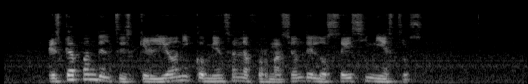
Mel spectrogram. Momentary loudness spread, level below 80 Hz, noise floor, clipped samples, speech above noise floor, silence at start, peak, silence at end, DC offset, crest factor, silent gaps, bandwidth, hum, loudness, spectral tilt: 8 LU; -62 dBFS; -57 dBFS; under 0.1%; 29 dB; 0.5 s; -10 dBFS; 1.1 s; under 0.1%; 20 dB; none; 11.5 kHz; none; -28 LUFS; -5.5 dB/octave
